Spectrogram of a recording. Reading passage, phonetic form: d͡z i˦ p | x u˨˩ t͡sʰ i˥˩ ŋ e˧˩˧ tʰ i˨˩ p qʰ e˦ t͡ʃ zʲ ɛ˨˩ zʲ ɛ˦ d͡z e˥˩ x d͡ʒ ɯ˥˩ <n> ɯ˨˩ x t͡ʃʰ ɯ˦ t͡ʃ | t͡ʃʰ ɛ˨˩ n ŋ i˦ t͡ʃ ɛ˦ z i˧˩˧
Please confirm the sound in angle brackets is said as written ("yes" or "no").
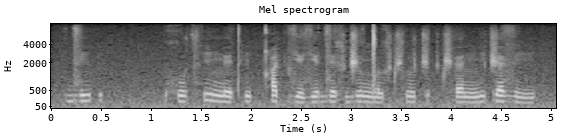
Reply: no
